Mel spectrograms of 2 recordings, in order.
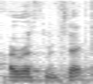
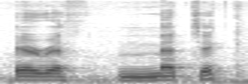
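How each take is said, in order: First: The stress falls before the third syllable. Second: The stress falls on the third syllable. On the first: The speaker calls it wrong. "not arithmetic" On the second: The speaker calls it right. "pronounced arithmetic with the emphasis on the third syllable"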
